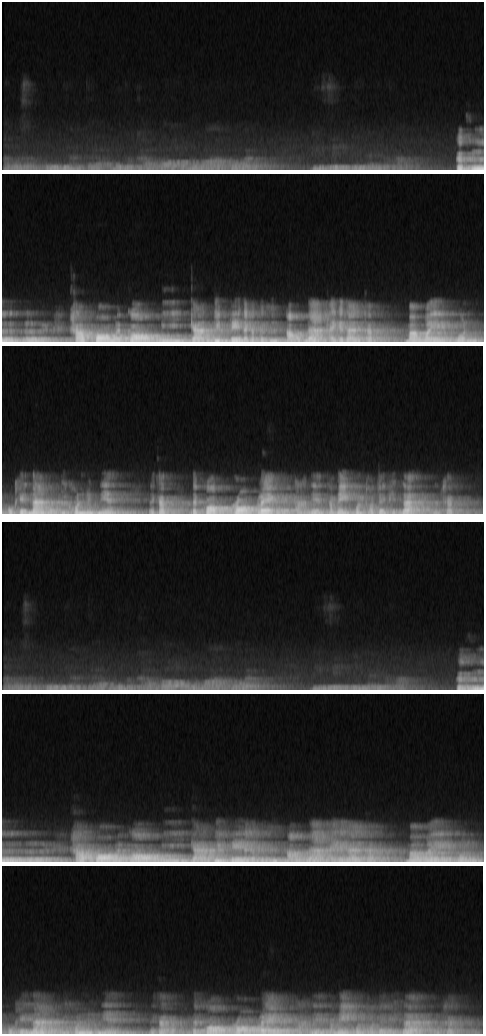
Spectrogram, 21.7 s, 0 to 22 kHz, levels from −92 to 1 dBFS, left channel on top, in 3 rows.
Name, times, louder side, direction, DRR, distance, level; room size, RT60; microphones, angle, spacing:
voice 1, 0.0-3.8 4.1-6.1 18.0-18.8, equal, 30° left, -12 dB, 1.7 m, -48 dB
voice 2, 6.8-13.0 13.3-16.2 16.7-21.2, left 3 dB, 85° left, 3 dB, 0.5 m, -27 dB
6.7 x 5.6 x 5.1 m, 2.1 s
head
